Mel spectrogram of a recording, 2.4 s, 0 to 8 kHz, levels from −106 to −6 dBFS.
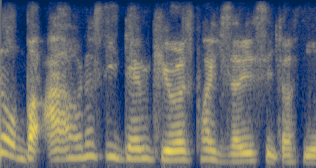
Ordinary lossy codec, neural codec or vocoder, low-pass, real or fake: Opus, 16 kbps; none; 7.2 kHz; real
